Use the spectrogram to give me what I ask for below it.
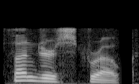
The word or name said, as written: thunderstroke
